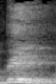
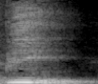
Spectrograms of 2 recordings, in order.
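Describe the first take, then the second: First: "been" with a short e, like "ben". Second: "been" with a long ee, like "bean". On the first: Teacher modelling the correct sound, "been" with short e. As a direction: say "been" to rhyme with "ten". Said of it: "هذه تنطق been وليست been". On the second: Teacher showing the mistake, "been" with long ee. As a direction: stretch "been" to rhyme with "seen". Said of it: "وليست been". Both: Shown as a demonstration.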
